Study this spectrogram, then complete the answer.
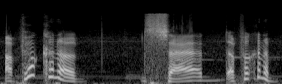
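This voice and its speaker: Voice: medium pitch, wildly swooping pitch, measured pace. A game streamer giving casual live reactions, musing aloud and questioning the story. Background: game music.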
